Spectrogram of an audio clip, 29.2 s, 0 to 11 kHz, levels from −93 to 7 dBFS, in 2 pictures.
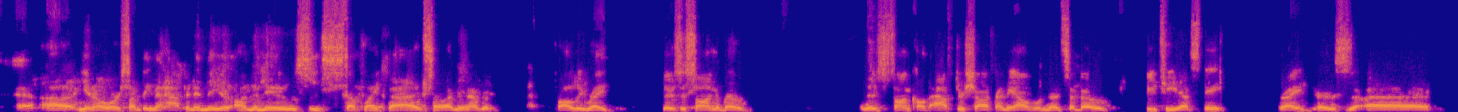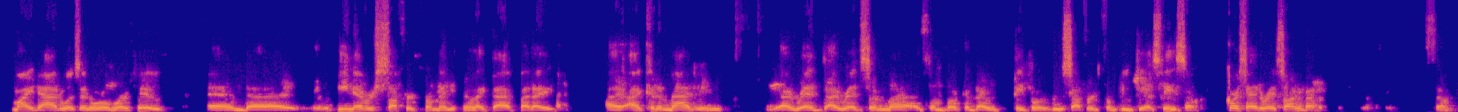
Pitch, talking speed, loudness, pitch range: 125 Hz, 185 wpm, -22 LUFS, 115-135 Hz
